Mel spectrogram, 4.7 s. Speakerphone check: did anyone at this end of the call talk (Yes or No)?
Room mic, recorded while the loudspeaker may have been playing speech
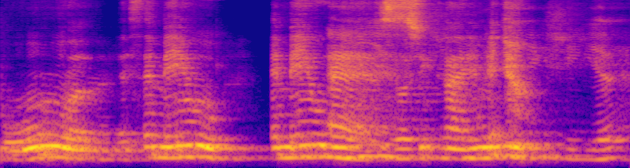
Yes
